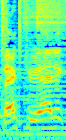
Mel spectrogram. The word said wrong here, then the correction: bariatric: How do you say that? – Bariatric. – Oh, there you go. Bariatric surgery.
